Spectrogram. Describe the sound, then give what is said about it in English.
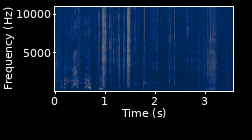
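Crunching into a Kettle Brand Cheddar Beer potato chip: a cluster of sharp, crisp crunches in the first second and a half, then quieter chewing and one last crunchy burst, fairly faint and with no voices. “This is a Kettle Brand chip called Cheddar Beer.”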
